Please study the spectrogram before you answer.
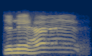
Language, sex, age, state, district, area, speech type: Bodo, male, 60+, Assam, Chirang, rural, conversation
